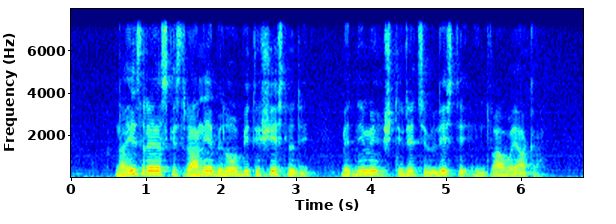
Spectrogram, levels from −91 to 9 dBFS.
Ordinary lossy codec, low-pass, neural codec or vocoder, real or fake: none; 7.2 kHz; none; real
